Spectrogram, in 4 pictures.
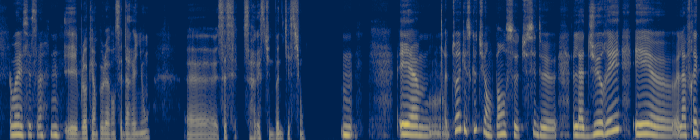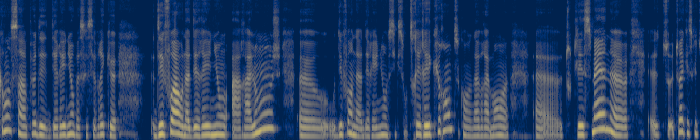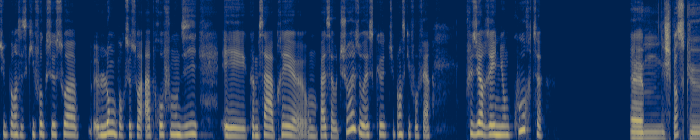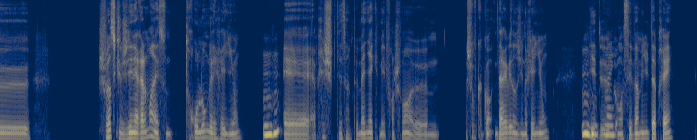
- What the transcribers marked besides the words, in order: none
- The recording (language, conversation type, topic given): French, podcast, Quelle est, selon toi, la clé d’une réunion productive ?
